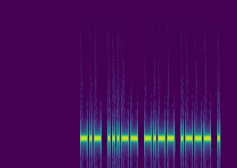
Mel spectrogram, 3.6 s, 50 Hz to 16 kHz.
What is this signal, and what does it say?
Morse code, heard as a keyed tone, about 36 wpm, 700 Hz. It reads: K3YJE
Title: USA Call Signs - 5 Characters - 2x Character Spacing - 35wpm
